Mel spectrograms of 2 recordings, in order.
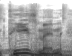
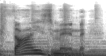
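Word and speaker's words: Theismann: mvp joe thiesman to change the pronunciation of his name from teasman to theismen so it would rhyme with heisman the new mr thiesman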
